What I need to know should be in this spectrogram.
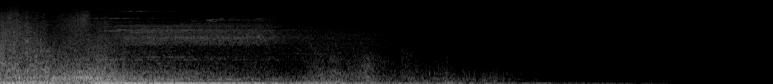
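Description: A triumphant fanfare swells and then slowly fades away.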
